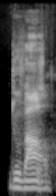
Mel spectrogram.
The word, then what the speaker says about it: Duval: How was it supposed to be pronounced? Duval. Just Duval.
